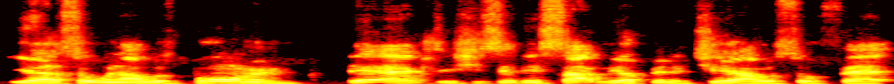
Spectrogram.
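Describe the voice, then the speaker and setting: A man's voice: fairly high pitch, steady tone, brisk, a bit bright. A man co-hosting a casual live stream, telling stories in an easygoing, loose way. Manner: easygoing storyteller, casual speech. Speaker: co-host of a paranormal live stream.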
